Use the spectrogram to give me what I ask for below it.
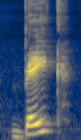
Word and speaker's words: bake: Bake follows the same rule. So we keep the change B-A. We don't say ba, we say bay. Bake.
